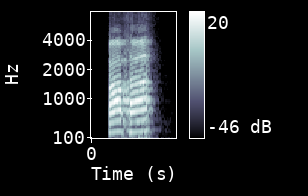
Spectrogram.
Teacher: पा, फा ये पा वर्ग के हैं, ये पा वर्ग का उच्चारण स्थान ओष्ठ है।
